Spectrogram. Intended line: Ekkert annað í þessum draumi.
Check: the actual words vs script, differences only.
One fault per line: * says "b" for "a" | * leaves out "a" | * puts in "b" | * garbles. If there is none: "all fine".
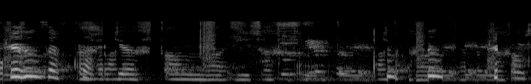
* garbles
